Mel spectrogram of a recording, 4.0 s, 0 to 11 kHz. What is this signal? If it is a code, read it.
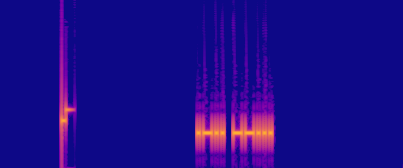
Morse code, heard as a keyed tone, about 40 wpm, 700 Hz. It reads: L7
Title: Single-Letter Single-Number 40wpm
